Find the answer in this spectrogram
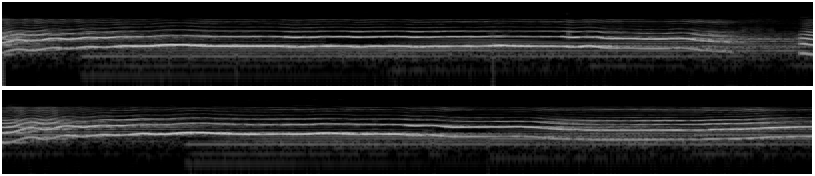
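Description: A woman singing long held vowel notes in Bengali semi-classical style, with no words. Each phrase swoops up into the note, once at the start and again about four seconds in, and the pitch dips and rises slowly near the end. A steady low accompaniment runs beneath the voice.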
